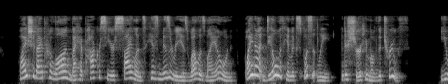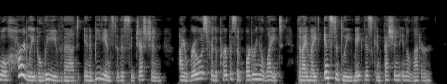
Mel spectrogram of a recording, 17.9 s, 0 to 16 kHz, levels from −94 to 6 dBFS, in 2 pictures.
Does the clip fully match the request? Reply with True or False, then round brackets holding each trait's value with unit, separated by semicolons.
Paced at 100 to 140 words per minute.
False (190 wpm)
